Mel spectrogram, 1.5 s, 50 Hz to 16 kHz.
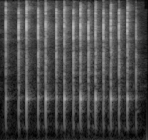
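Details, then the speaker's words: Cold start valve from a BMW M52/M54 engine shaken by hand: quick, even clicking rattle, about eleven a second, meaning it moves freely; no rattle would mean stuck, causing rough cold-start idle. "that rattle if you cannot hear that rattle inside there it is stuck"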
